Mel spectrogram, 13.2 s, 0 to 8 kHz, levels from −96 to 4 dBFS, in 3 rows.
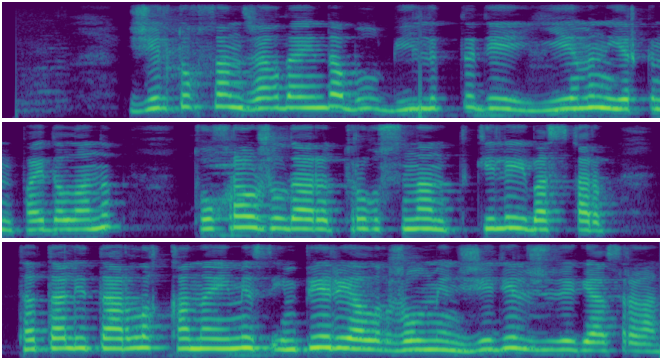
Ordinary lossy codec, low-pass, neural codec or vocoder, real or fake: none; 7.2 kHz; none; real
